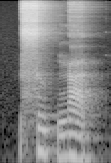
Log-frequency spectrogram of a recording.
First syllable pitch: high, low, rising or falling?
low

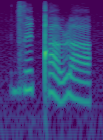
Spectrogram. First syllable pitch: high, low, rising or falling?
high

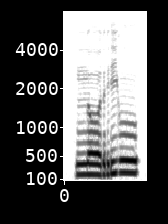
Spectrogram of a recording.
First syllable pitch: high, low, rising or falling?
low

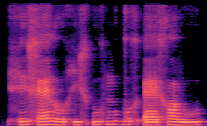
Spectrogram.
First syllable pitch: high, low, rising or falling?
rising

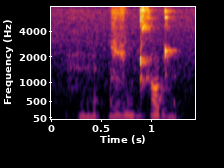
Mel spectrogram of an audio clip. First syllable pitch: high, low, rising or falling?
low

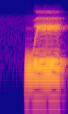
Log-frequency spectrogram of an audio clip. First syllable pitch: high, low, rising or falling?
high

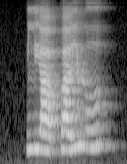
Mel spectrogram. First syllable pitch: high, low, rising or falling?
low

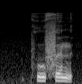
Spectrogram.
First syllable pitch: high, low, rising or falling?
falling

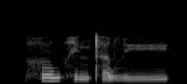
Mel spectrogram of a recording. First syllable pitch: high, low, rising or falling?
high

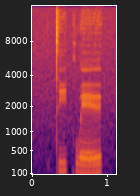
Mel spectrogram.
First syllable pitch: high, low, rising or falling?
high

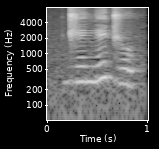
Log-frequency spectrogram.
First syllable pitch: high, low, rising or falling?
low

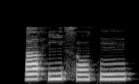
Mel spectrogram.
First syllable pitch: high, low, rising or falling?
high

